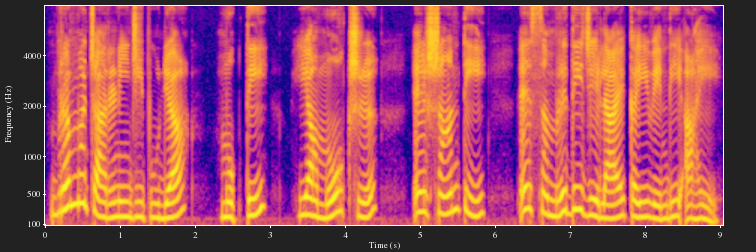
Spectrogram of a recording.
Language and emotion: Sindhi, neutral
